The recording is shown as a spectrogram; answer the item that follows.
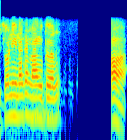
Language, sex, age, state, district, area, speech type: Tamil, male, 60+, Tamil Nadu, Nilgiris, rural, conversation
